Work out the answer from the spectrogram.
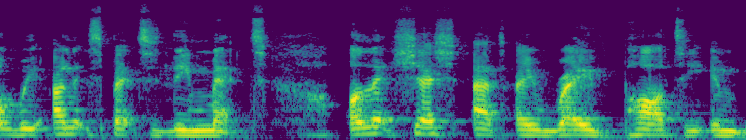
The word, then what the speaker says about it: Olexesh: The song is called Shalom, featuring Olexesh, and I hope I'm pronouncing your name right. It's Olexesh. That's the way.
